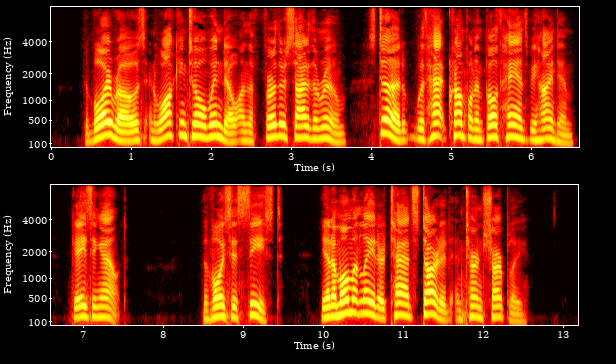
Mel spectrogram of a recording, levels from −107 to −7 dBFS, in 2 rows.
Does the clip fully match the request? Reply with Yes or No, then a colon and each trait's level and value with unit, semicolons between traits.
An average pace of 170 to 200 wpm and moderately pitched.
Yes: average, 175 wpm; medium, 175 Hz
